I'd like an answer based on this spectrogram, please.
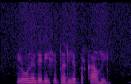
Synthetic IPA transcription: loːɡneɖeɾisebʱɐɾlepɐɾkaɦui

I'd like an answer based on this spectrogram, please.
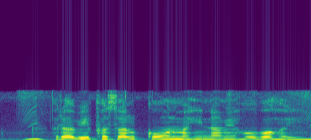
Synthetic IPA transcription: ɾəbipʰəsəlkoːnməɦiːnamẽɦoːbəɦəi

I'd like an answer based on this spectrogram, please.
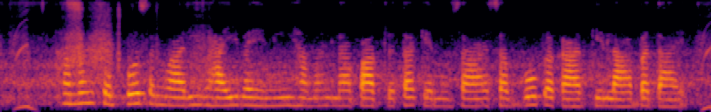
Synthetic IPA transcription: hɐmənsəbʱːosə̃ŋɡwaːɾibʱaːibɛɦniɦɐmənlapaːt̪ɾət̪akeɐnʊsaːɾsɐbːopɾɐkaːɾkelaːbːɐt̪aːḛ

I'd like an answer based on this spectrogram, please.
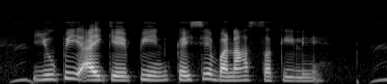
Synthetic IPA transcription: jupiajkepinkəɪsebənasəkile

